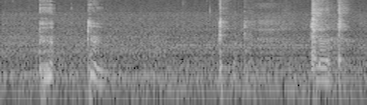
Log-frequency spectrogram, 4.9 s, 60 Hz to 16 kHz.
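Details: Several short, dry coughs and throat clears over low room noise, with a hoarse voice: a lingering cough after recovering from COVID-19 that persisted despite three kinds of cough medicine.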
